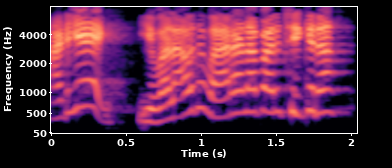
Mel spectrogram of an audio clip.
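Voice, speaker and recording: A woman's voice: very high voice, lively intonation, a little fast, bright, forceful tone, heavily acted. A woman voicing an older cartoon mother-in-law, soothing and scolding by turns.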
